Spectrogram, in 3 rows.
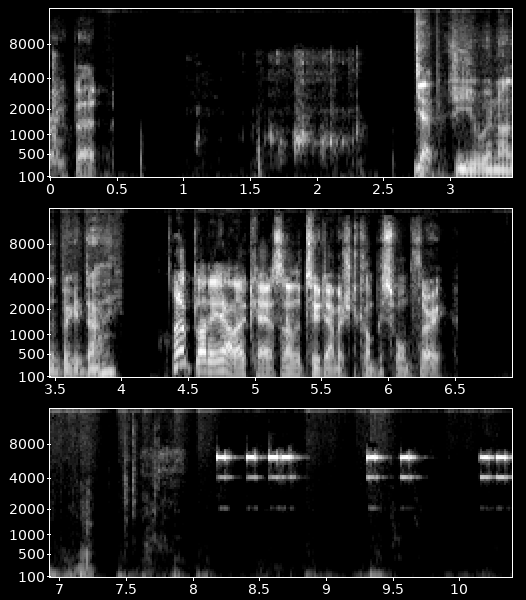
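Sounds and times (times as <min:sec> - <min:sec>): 
speech: 0:00.2 - 0:00.5, 0:02.8 - 0:07.3
high-pitched electronic alarm beeps: 0:08.2 - 0:10.3.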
